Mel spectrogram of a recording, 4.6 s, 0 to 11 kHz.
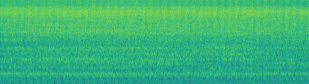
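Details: Subaru Impreza with codes P0301, P0303 and P0038 idling after swapping cylinder one and three coils: idle keeps stumbling with an uneven, lumpy beat, still misfiring, cause not pinned down.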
